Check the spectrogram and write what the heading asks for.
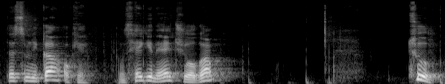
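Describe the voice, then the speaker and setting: Animated man lecturing. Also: fairly high pitch, moderate pace. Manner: keeps checking in with rhetorical questions. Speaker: English teacher. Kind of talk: lecture explaining English grammar.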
